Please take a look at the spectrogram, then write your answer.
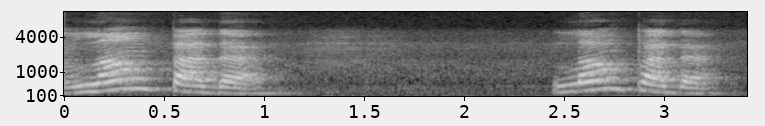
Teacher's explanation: Na lâmpada eu tenho a antepenúltima sílaba mais forte. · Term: proparoxítonas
